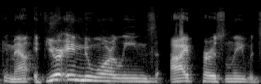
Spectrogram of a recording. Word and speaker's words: New Orleans: That's how we say it. Any other way is wrong. New Orleans.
